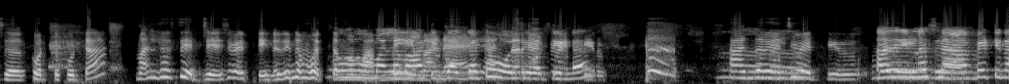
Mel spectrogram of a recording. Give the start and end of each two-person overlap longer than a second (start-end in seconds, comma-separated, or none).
3.4-5.8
